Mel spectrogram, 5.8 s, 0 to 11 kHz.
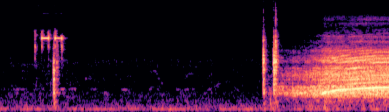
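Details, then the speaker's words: LiPo charger charging a 6S pack: a couple of short beeps, then a whir spins up to a steady loud hum like a mixer, louder than a charger should be; cause unknown, and the meter also gives inconsistent readings while charging. "you know this thing sounds like a mix master like I'm in here getting ready to make cake batter"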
